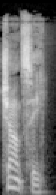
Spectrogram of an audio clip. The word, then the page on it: chancy: British English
